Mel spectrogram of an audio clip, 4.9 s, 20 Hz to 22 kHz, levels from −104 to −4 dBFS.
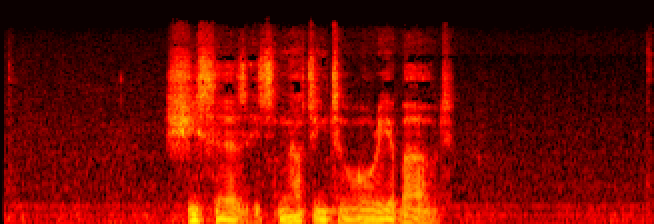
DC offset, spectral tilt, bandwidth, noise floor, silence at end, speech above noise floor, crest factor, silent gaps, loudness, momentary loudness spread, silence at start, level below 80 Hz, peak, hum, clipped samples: under 0.1%; -4 dB/octave; 14.5 kHz; -70 dBFS; 1.5 s; 32 dB; 20 dB; none; -37 LUFS; 14 LU; 1.25 s; -54 dBFS; -22 dBFS; none; under 0.1%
